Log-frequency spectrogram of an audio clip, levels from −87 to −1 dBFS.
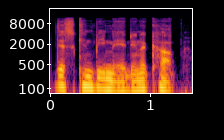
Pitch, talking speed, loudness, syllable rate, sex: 95 Hz, 295 wpm, -17 LUFS, 5.5 syllables/s, male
